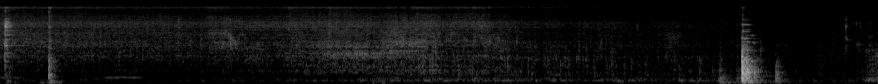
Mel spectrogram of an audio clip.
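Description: Bengali-style egg curry masala frying in a pan gives a continuous soft sizzle. Near the end liquid gravy is poured in with a brief splash and a louder hiss. There is no talking.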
